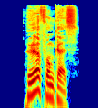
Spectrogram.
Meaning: genitive singular of Hörfunk
- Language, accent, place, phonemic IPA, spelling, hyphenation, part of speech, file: German, Germany, Berlin, /ˈhøːɐ̯ˌfʊŋkəs/, Hörfunkes, Hör‧fun‧kes, noun, De-Hörfunkes.ogg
